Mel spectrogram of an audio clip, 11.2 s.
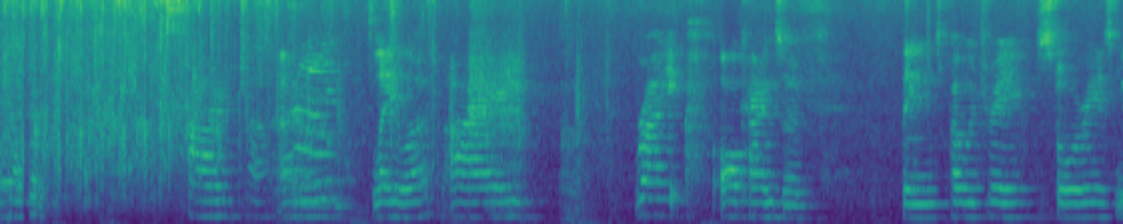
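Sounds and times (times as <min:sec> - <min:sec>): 
audience clapping at a poetry and music reading: 0:00.0 - 0:03.5
speech: 0:01.9 - 0:05.4, 0:06.4 - 0:08.2, 0:09.0 - 0:11.2.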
